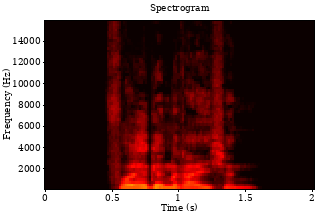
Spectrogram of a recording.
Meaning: inflection of folgenreich: 1. strong genitive masculine/neuter singular 2. weak/mixed genitive/dative all-gender singular 3. strong/weak/mixed accusative masculine singular 4. strong dative plural
- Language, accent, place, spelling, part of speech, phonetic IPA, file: German, Germany, Berlin, folgenreichen, adjective, [ˈfɔlɡn̩ˌʁaɪ̯çn̩], De-folgenreichen.ogg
